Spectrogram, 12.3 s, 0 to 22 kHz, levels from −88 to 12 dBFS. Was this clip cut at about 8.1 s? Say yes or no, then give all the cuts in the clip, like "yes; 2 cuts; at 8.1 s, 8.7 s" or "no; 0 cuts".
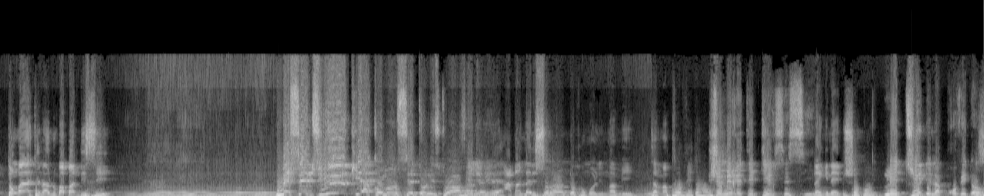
yes; 1 cut; at 8.1 s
